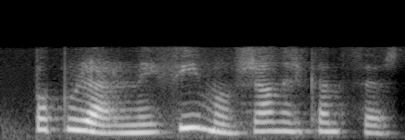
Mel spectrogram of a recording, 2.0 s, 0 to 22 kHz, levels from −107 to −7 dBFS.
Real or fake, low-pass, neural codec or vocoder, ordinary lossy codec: fake; 5.4 kHz; codec, 24 kHz, 0.5 kbps, DualCodec; AAC, 32 kbps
